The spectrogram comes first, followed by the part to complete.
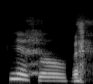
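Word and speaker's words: knuppel: you guys you listen close to this one it's spelled k-n-u-p-p-e-l nipple if you guys were dutch that would be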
